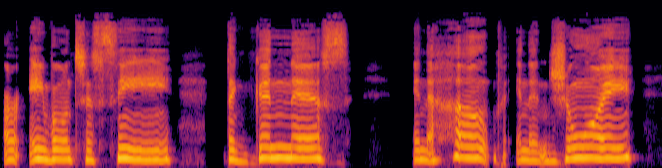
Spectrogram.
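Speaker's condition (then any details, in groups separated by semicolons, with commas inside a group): ALS; slow progressing form; speech slightly slurred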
